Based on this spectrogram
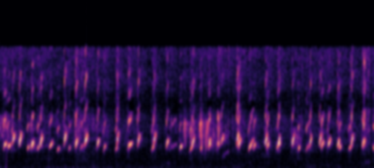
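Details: A European goldfinch delivers a fast chattering song of sharp, high, metallic chirps packed closely together, with a brief quieter gap near the middle and a low hum in the background.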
